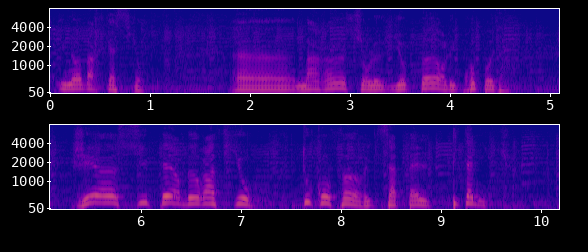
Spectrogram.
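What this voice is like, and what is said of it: Southern French accent. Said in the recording (French): “tu as un super accent du sud”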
